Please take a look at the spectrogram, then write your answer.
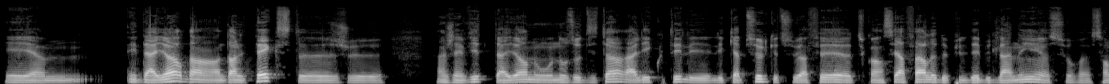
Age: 20-39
